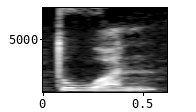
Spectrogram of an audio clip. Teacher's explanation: vokal berubah menjadi vokal bundar. Contohnya yaitu pada kata tuan terdengar bunyi w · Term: labialisasi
